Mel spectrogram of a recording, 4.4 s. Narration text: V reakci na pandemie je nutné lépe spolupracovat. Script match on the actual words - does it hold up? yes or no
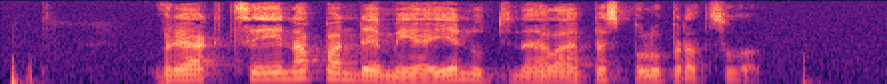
yes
